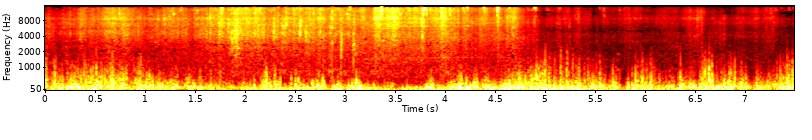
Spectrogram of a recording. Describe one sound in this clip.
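A palm frond rustles and shakes as a dog tugs on it.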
